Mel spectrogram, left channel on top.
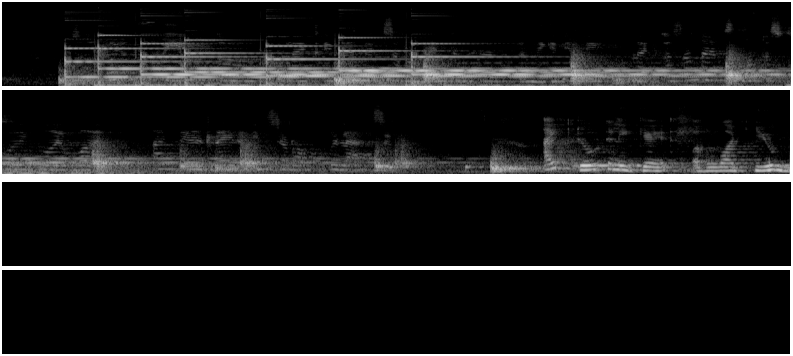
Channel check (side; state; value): right; silent; 61 dB below the other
